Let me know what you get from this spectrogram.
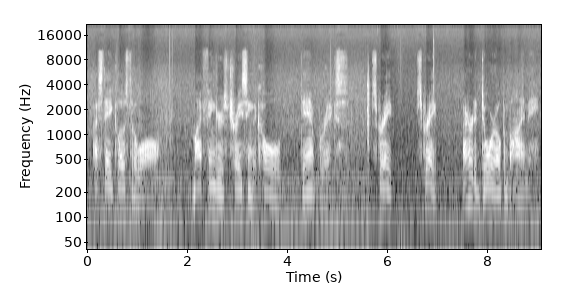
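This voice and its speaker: A man reads a scripted first-person horror story dramatically, in short deliberate phrases. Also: sits low, noisy background.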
